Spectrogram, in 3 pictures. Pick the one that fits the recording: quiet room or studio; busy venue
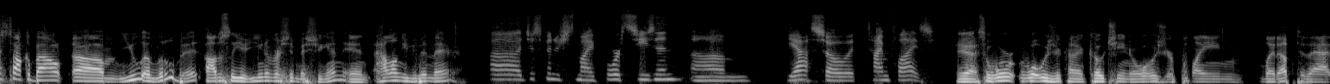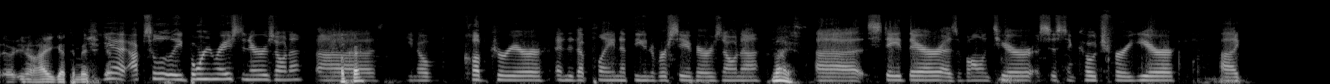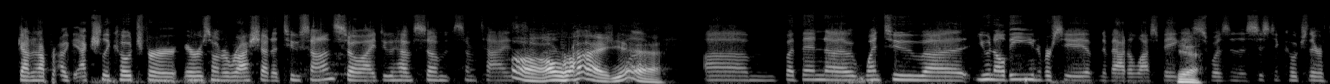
busy venue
